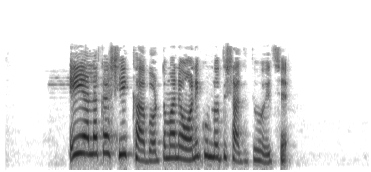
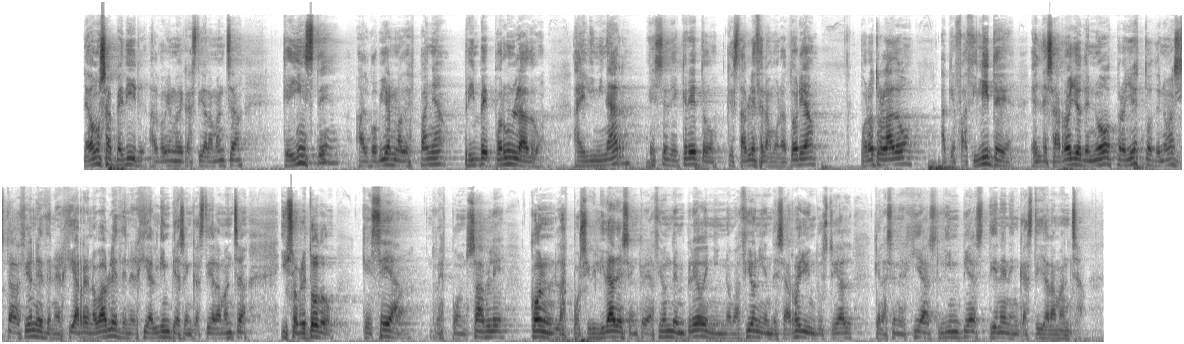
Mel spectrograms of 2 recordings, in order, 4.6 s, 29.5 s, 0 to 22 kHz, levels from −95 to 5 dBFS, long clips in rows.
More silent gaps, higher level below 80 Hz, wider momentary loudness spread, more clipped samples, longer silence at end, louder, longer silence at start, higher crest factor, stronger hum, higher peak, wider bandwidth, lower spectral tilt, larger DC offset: neither; second, -64 dBFS vs -42 dBFS; second, 12 LU vs 15 LU; neither; second, 1.05 s vs 1.2 s; first, -16 LUFS vs -20 LUFS; second, 0.85 s vs 1 s; second, 16 dB vs 22 dB; neither; about the same, -2 dBFS vs 0 dBFS; second, 7.8 kHz vs 16 kHz; about the same, -3.5 dB/octave vs -2.5 dB/octave; neither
